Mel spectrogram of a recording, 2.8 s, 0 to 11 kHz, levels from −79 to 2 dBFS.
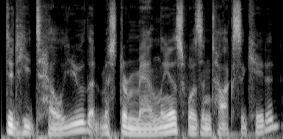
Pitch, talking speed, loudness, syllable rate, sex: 100 Hz, 190 wpm, -17 LUFS, 5.0 syllables/s, male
